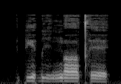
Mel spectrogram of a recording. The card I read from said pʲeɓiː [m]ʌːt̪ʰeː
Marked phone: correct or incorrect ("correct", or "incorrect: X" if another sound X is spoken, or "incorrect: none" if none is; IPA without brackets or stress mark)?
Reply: incorrect: ŋ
